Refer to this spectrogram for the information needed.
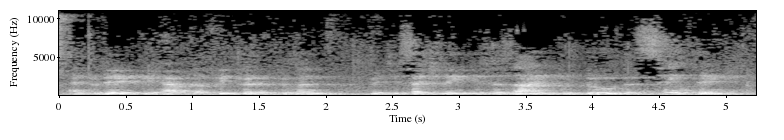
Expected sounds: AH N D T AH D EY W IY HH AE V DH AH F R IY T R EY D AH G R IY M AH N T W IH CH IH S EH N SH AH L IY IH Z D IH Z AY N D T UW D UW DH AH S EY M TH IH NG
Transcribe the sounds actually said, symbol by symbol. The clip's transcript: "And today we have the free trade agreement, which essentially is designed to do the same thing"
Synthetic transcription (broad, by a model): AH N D T AH D EY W IY HH AE V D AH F IY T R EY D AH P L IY M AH N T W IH CH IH S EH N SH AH L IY IH Z D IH Z AY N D T UW D UW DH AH S EY M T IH NG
